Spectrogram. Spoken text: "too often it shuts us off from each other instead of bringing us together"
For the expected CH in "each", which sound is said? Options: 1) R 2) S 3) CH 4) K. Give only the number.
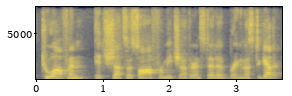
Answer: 3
